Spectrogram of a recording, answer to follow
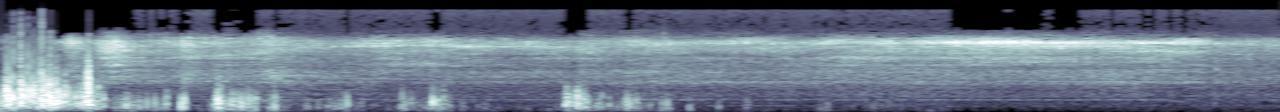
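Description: Distant road vehicles heard as a steady hiss that swells gently past the middle, under loud wind buffeting on the microphone at the very start and a few lighter wind bumps after it.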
